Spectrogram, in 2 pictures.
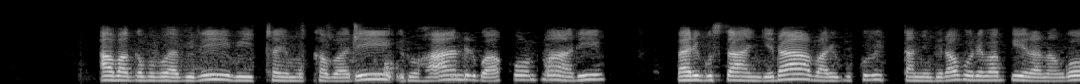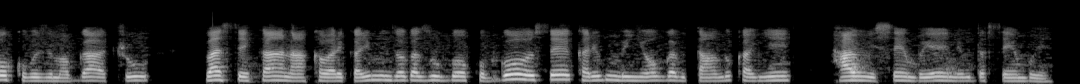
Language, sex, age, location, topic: Kinyarwanda, female, 25-35, Musanze, finance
